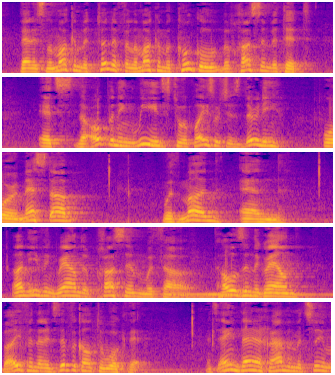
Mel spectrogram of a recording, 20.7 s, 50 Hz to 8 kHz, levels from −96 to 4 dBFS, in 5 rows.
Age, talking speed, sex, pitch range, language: 50-69, 135 wpm, male, 125-185 Hz, English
